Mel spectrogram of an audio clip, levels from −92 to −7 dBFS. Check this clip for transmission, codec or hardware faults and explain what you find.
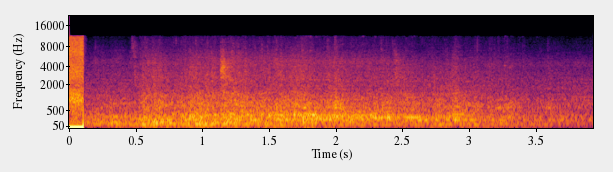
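One fault is present, right at the start. From 0.00 to 0.12 s, file tags are played as audio: text metadata read as samples gives an off-centre rasp, then zero padding falls silent. Its hard edges at file start distinguish it from random noise bursts.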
